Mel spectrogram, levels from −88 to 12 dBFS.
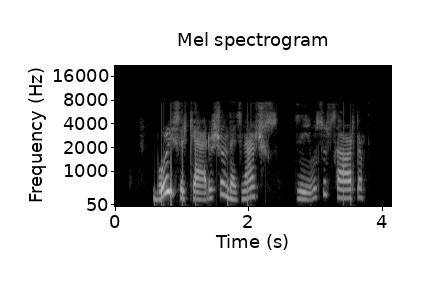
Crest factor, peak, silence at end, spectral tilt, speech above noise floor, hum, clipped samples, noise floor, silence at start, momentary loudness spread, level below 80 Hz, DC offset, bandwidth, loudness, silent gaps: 20 dB; -8 dBFS; 0.45 s; -4.5 dB/octave; 42 dB; none; under 0.1%; -70 dBFS; 0.55 s; 18 LU; -64 dBFS; under 0.1%; 8 kHz; -28 LUFS; none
